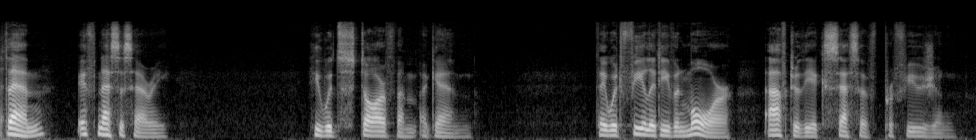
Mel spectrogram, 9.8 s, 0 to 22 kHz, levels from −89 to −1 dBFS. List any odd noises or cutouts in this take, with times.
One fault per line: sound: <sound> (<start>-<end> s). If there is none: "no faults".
no faults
